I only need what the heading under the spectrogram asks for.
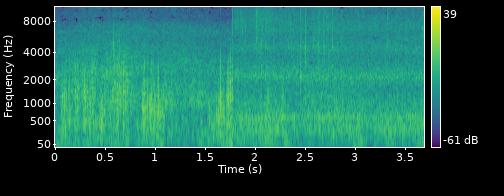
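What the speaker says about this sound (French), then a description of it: "à cet endroit-là, il y a énormément de vent." Strong wind on a bridge over the Rhône roars steadily and loudly, buffeting the microphone with heavy low rumble throughout, no talking heard.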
